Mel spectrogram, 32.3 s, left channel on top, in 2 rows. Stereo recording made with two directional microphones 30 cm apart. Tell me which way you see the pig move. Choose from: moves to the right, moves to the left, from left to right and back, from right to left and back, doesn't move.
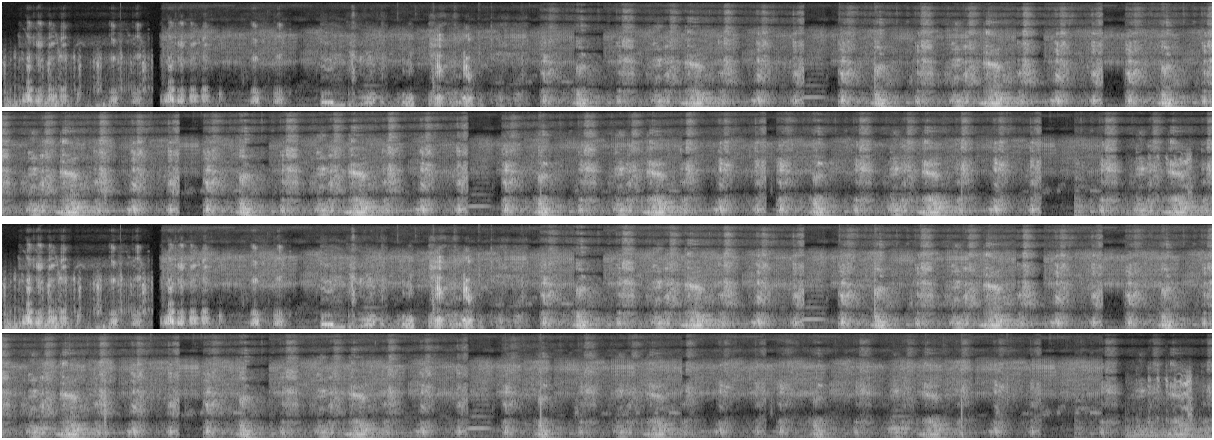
moves to the left.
